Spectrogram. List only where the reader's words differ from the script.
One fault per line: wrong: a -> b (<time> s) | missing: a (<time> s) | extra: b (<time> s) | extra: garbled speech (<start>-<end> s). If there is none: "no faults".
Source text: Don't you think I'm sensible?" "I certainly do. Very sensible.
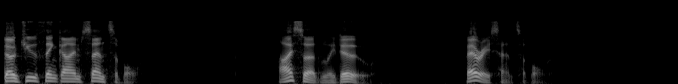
no faults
